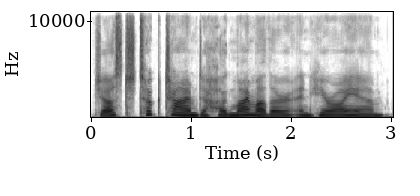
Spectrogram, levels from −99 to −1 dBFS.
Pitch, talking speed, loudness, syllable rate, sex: 230 Hz, 220 wpm, -16 LUFS, 4.5 syllables/s, female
